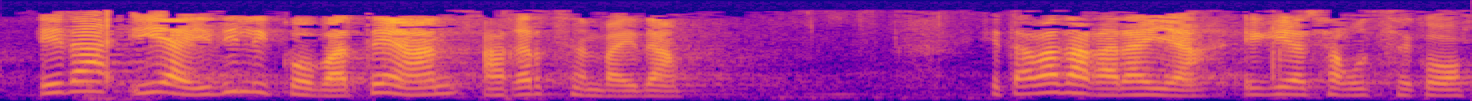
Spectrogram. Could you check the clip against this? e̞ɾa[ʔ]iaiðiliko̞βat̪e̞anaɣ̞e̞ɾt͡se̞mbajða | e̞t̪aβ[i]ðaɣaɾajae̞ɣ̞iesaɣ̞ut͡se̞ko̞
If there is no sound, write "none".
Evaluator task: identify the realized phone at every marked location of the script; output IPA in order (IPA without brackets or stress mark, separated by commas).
ʔ, a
